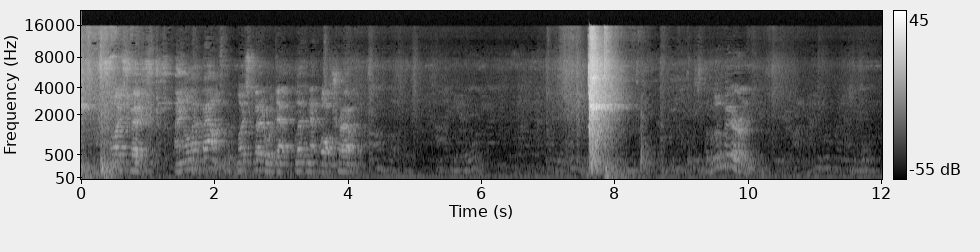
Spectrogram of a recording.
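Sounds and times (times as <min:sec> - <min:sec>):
bat hitting a softball: 0:07.6 - 0:08.3.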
